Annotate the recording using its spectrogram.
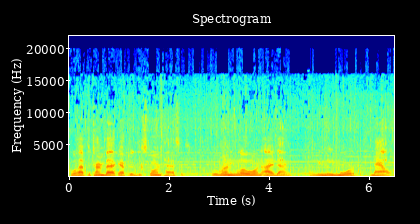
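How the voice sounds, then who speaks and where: A man acts out a practical soldier who dutifully backs up his commander. His voice is slightly low. Music plays clearly under the audio drama. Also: steady tone, a little slow, close to an everyday voice.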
